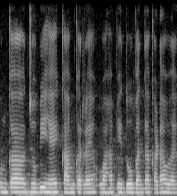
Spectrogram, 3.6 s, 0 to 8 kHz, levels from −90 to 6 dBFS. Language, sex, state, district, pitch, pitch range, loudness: Hindi, female, Punjab, Pathankot, 170 Hz, 165-175 Hz, -15 LUFS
